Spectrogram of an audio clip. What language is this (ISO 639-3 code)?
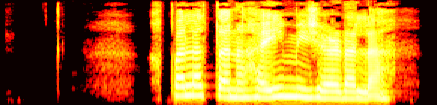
pus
